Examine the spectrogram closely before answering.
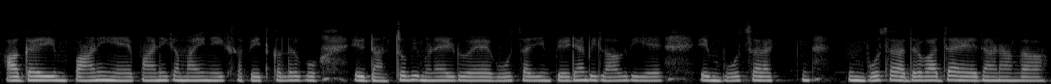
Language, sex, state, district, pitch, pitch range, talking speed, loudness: Marwari, female, Rajasthan, Churu, 185 Hz, 180-190 Hz, 180 wpm, -31 LUFS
